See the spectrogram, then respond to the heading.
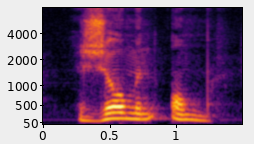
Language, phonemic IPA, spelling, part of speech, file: Dutch, /ˈzomə(n) ˈɔm/, zomen om, verb, Nl-zomen om.ogg
- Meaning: inflection of omzomen: 1. plural present indicative 2. plural present subjunctive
